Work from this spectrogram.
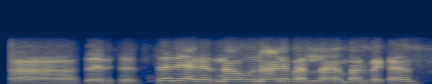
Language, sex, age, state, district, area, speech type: Kannada, male, 18-30, Karnataka, Dakshina Kannada, urban, conversation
